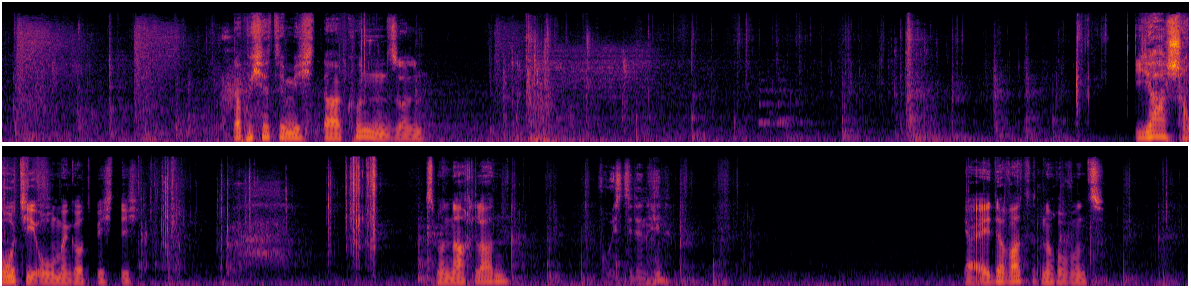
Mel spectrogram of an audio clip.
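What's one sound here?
Footsteps clank on metal stairs and thud on a hard floor.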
